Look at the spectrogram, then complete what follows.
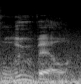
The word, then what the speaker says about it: Louisville: 3 years old there's no way it's pronounced Louisville I've literally pronounced it Louisville since I was like 3 years old there's no way that's that's right louville all right well I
